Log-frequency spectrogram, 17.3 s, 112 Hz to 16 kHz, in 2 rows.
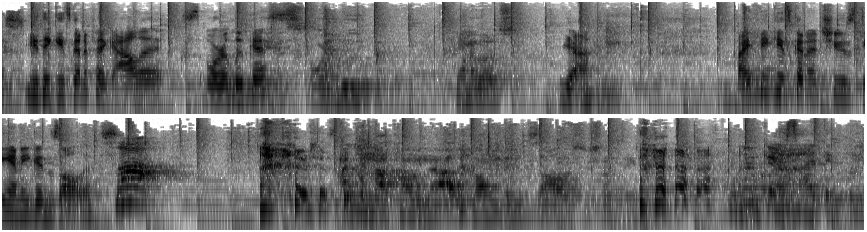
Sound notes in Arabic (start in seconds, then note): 11.2 يضحك; 15.0 يضحك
